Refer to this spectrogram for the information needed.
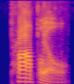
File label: "propyl", American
